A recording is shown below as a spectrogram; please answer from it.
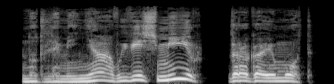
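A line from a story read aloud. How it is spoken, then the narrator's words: Passionate exclamation. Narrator (Russian): страстно воскликнул Аллен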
